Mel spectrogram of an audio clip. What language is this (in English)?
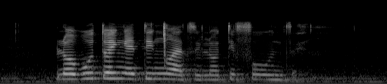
Swati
